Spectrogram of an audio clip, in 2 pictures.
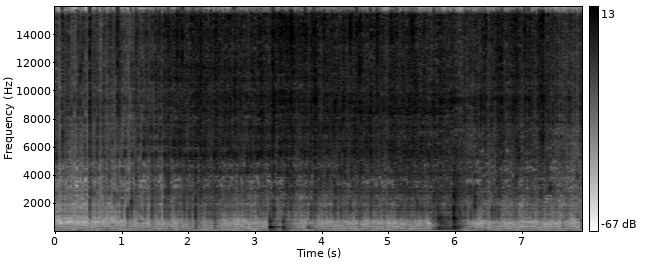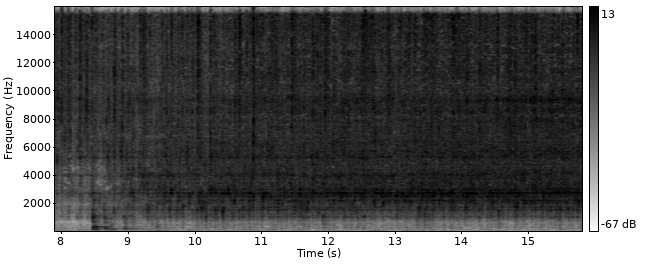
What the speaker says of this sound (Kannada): ಅದಾದಮೇಲೆ ಕರಿಬೇವಿನ ಸೊಪ್ಪು ಹಾಕ್ಕೊಳ್ಳಿ.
